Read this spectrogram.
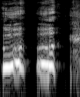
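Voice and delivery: sudden high squealing laugh; a loud laugh that escapes her; burst of laughter. Real, not acted. Guest laughs out loud at her own odd sound. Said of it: "Jag vet inte varför jag lät".

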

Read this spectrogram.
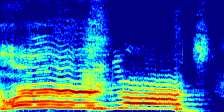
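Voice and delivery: hammed-up victory shout to the lads; Geordie cheer. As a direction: bellow it like a hooligan celebrating.

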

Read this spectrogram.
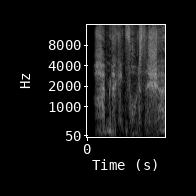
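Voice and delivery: hushed quick whisper. Pretend. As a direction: breathe it like a secret. Whispered echo of co-host.

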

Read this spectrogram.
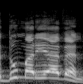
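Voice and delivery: högt och ljust hånrop; mock shout at ref. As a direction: skrik ut det mot domaren. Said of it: "jag kan säga". (gapa högt och ljust åt domaren)

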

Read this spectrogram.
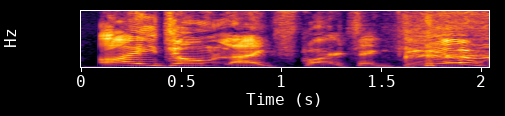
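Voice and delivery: high, loud, slow mock shout; loud, high retold shouting with a laugh; imitating a shout. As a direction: belt it out like across a smoking area. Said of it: "Shouting at the top of her voice".

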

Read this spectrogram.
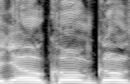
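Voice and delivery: imitated urgent call, high-pitched. Calling Oscar and Katja over, eager mock shout. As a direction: call friends over from further back. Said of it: "ropade jag på dem".

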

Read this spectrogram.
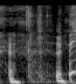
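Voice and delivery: laughs out high mid-story; can't hold back the laugh; burst of laughter. Real, not acted. Laughing while telling hotel story. (nauraa ääneen kesken tarinan)

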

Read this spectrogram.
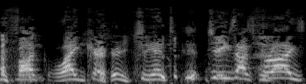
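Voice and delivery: lightly voiced bearded guy swearing to himself; hammed-up muttered swearing, stretched slow; imitating a cursing man. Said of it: "around the side of the hall going".

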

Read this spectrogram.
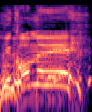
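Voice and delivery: högt, ljust triumferande skrik; stridsrop. Pretend. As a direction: ropa som en kung på väg att erövra. Kunglig stridsrop, Vasaloppet. (kungen ropar segervisst till sina män)

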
